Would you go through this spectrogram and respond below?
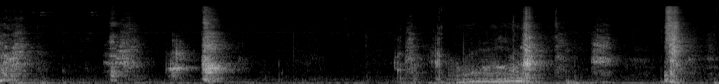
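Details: A Jindo and a Siberian husky wrestle playfully, not truly fighting; sharp, short barks and yips punctuate a few drawn-out, grumbling growls, with quieter stretches of breathing and scuffling in between.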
